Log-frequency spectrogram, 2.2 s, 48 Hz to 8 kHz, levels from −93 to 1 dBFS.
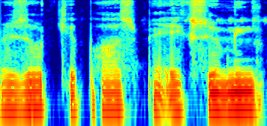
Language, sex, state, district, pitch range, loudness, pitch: Hindi, male, Arunachal Pradesh, Lower Dibang Valley, 90-100 Hz, -18 LUFS, 95 Hz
